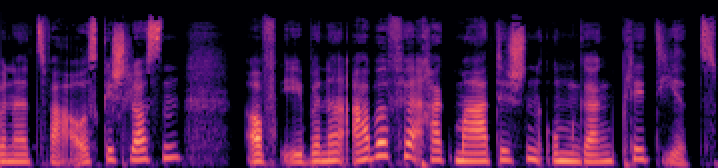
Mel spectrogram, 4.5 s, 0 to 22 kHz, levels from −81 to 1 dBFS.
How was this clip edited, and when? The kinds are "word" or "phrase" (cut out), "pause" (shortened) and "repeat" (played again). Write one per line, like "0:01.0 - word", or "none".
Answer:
0:01.8 - word
0:02.6 - word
